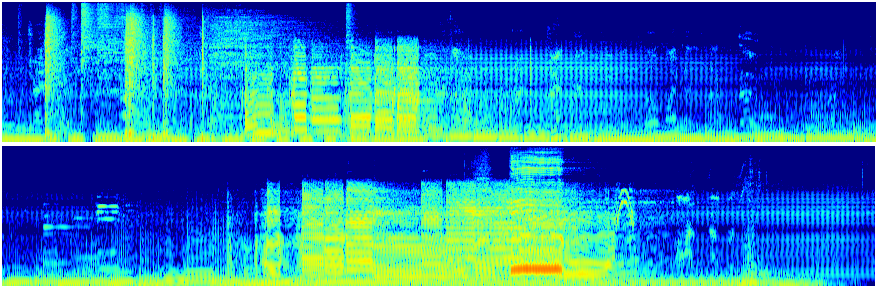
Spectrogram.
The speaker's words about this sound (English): When he's doing that, whatever effects loop he's got, it's like, bam. You get a concussion. Yeah, I've got to have some distortion for them.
